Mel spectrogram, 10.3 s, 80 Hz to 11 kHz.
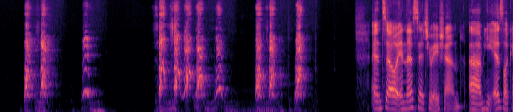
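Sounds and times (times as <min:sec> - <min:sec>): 
dog request barking for attention: 0:00.5 - 0:02.0, 0:03.1 - 0:06.3
speech: 0:07.5 - 0:10.2.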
